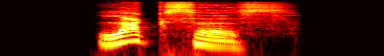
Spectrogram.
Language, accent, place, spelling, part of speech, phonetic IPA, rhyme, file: German, Germany, Berlin, laxes, adjective, [ˈlaksəs], -aksəs, De-laxes.ogg
- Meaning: strong/mixed nominative/accusative neuter singular of lax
